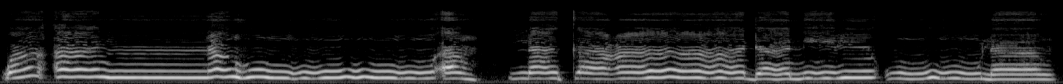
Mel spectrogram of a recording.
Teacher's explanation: nun bertasydid wajib dengung, wajib al-gunah, dengung 2 harakat.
